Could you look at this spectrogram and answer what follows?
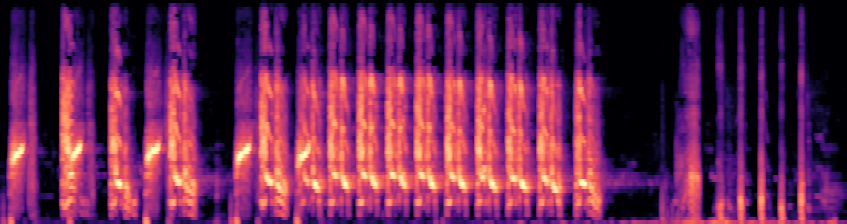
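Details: Partridge call used by hunters as a lure: a long series of loud, harsh, rhythmic repeated notes, followed by faint clicking and rustling noise near the end.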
